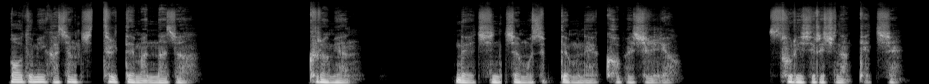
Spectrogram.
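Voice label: voice Korean; Phantasio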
